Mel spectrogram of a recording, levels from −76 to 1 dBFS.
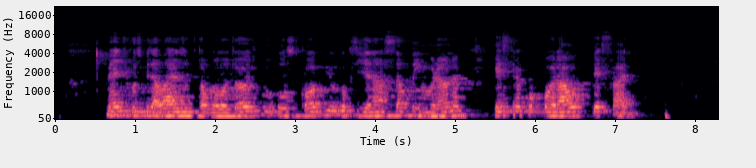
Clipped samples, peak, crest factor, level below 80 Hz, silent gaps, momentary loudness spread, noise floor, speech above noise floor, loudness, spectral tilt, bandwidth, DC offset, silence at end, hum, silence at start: under 0.1%; -8 dBFS; 16 dB; -62 dBFS; none; 12 LU; -75 dBFS; 52 dB; -24 LUFS; -7.5 dB/octave; 7.8 kHz; under 0.1%; 0.6 s; none; 0.65 s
